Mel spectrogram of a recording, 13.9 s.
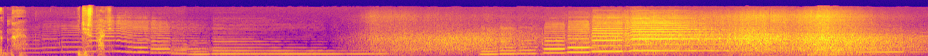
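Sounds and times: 
rising sustained musical tones: 0.2 - 6.2, 7.0 - 13.9
speech: 1.2 - 1.9
ocean surf at high tide: 4.3 - 13.9.

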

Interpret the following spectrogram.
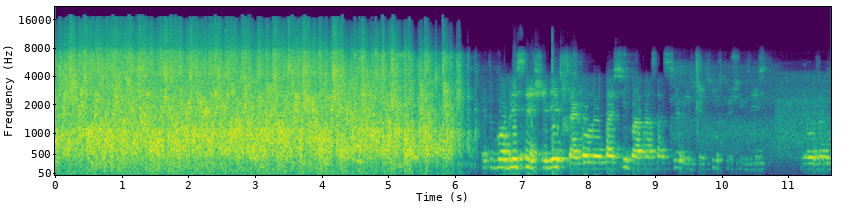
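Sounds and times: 
audience applause after a lecture: 0.0 - 6.4
speech: 6.6 - 11.6.

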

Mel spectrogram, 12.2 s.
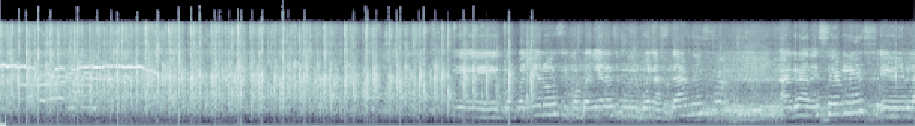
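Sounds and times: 
faint whistle: 0.0 - 2.2
audience applause at an anniversary gathering: 0.0 - 7.2
speech: 7.4 - 12.1.

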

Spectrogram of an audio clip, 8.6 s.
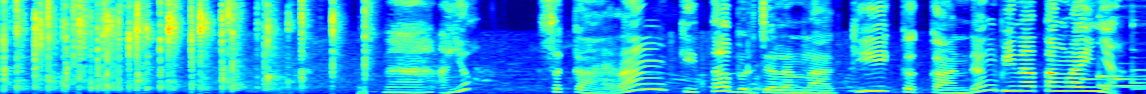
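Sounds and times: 
kindergarten children clapping for a classmate: 0.0 - 2.9
speech: 2.9 - 8.5.

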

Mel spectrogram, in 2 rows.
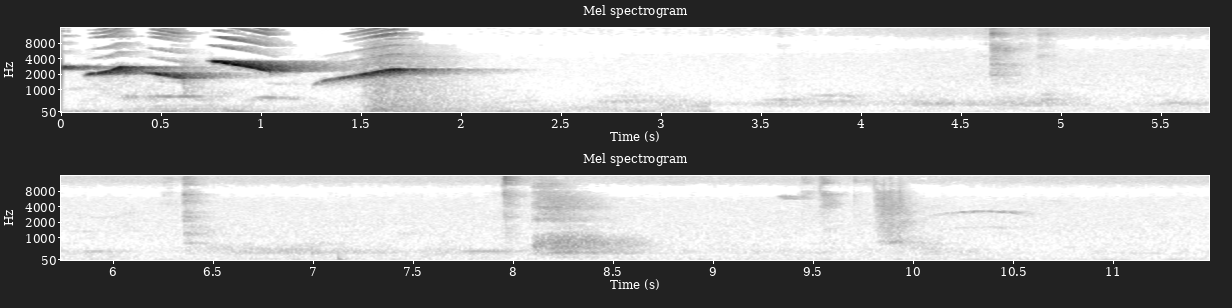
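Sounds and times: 
green-winged saltator whistling: 0.0 - 2.1, 10.2 - 10.6.

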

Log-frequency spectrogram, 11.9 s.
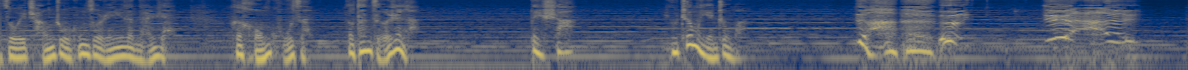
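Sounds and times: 
speech: 0.0 - 4.3, 5.3 - 5.8, 6.7 - 7.5, 8.6 - 9.7, 10.4 - 11.5
heart-rending wail of agony from a room: 8.6 - 9.8, 10.4 - 11.4.

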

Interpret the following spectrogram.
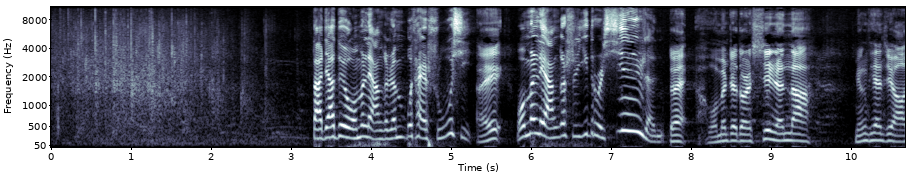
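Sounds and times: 
audience applause: 0.0 - 3.3
speech: 3.3 - 10.6.

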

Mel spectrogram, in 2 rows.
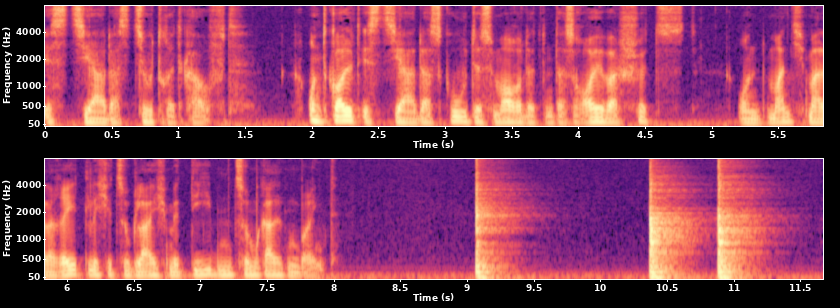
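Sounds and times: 
speech: 0.0 - 8.1
knocking on a door: 9.1 - 9.4, 10.4 - 11.3.

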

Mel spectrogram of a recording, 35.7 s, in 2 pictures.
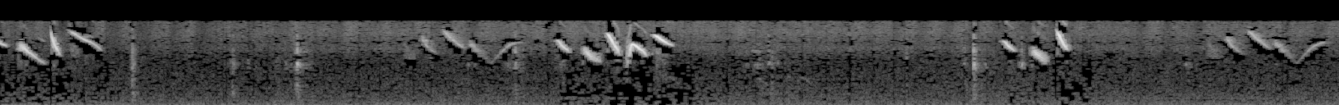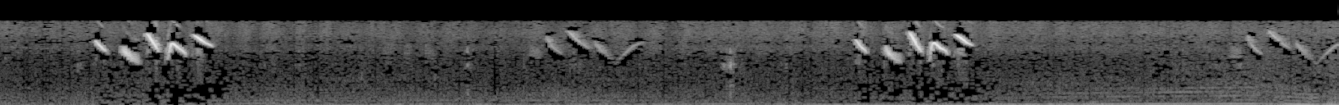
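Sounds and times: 
green-winged saltator song: 0.0 - 1.5, 5.4 - 9.1, 13.3 - 14.4, 16.1 - 17.9, 19.1 - 20.8, 24.9 - 26.8, 29.2 - 31.0, 32.3 - 35.6.

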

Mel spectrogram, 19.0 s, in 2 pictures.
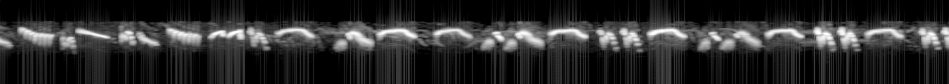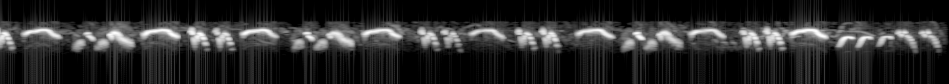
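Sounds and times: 
bird song: 0.0 - 18.9.

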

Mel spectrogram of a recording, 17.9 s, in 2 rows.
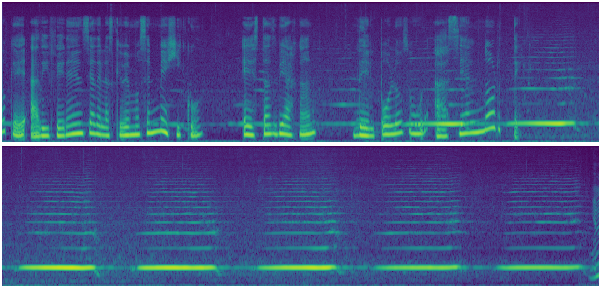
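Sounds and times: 
speech: 0.0 - 8.0
whale song: 0.0 - 17.9.

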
